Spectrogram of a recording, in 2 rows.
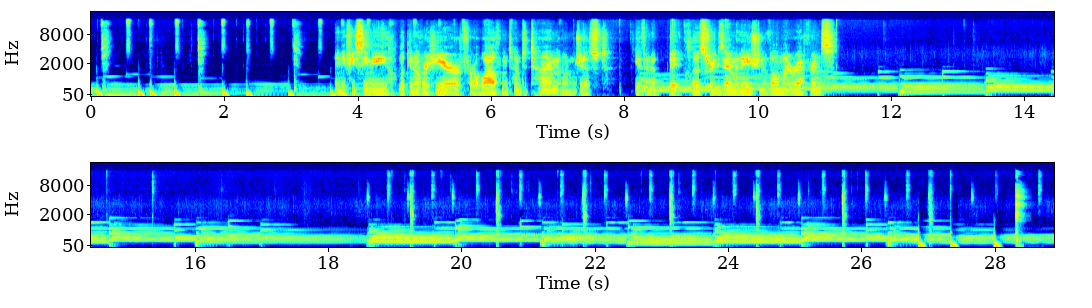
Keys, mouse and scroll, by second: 22.6 middle click, 23.7 middle click.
